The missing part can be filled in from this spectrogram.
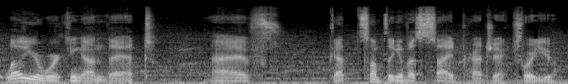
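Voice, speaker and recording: Over loud background noise, a man puts on a character voice and talks at a moderate pace. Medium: role play. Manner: blunt, terse.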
